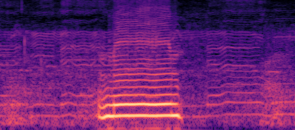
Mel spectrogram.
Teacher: मीम दोनों होंठों के खुश्क हिस्सा से अदा होता है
